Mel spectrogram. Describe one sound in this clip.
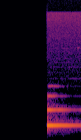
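A cello and clarinet begin to play.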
